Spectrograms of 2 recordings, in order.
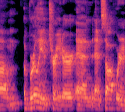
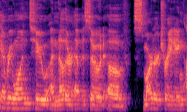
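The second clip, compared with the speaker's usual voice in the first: normal talking voice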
